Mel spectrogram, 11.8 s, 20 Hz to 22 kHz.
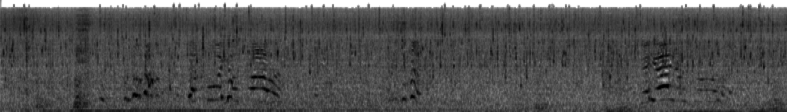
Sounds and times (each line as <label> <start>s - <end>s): water flow on roll 0.0s - 11.8s
Voices of two girls 2.0s - 4.2s
Voices of two girls 9.6s - 11.0s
